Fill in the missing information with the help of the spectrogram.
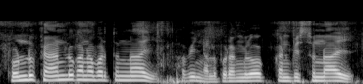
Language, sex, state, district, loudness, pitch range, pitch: Telugu, male, Telangana, Mahabubabad, -14 LUFS, 155-195 Hz, 175 Hz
